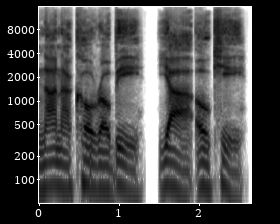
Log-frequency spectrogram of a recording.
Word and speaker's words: 七転び八起き: Nana Korobi Yaoki, written 七転び八起き. It translates literally to fall down seven times, stand up eight. The pronunciation is roughly Nana Korobi Yaoki. This proverb has been part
